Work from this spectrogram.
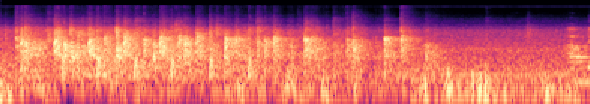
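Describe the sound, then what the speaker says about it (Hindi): An audience claps at a public talk, a dense burst of many hands that swells early and then thins out over a few seconds, with some voices underneath. "बैठिए, ताली बजाइए।"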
